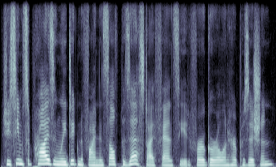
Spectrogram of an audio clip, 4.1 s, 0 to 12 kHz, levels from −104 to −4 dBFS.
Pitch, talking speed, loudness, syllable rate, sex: 205 Hz, 215 wpm, -20 LUFS, 6.4 syllables/s, female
